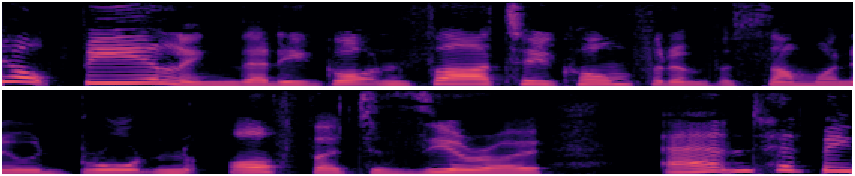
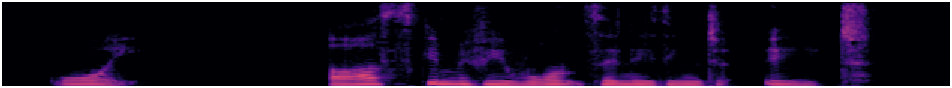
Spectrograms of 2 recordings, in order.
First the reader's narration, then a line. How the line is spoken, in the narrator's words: I muttered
